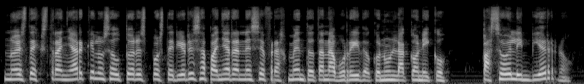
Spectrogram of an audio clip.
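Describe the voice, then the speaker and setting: Sceptical young female apprentice for fantasy audiobook, acted by a woman: fairly high pitch, irreverent, matter-of-fact, dry recording. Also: fairly even intonation, fairly quick, a bit bright, no echo, soft background music, lightly acted. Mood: dismissive. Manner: snorting, dismissive, matter-of-fact. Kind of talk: dramatised audiobook acting.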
